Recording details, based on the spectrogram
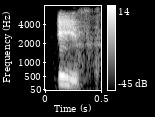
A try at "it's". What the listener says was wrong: Okay, so you're putting the S before the T. Okay, this is what you're saying.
